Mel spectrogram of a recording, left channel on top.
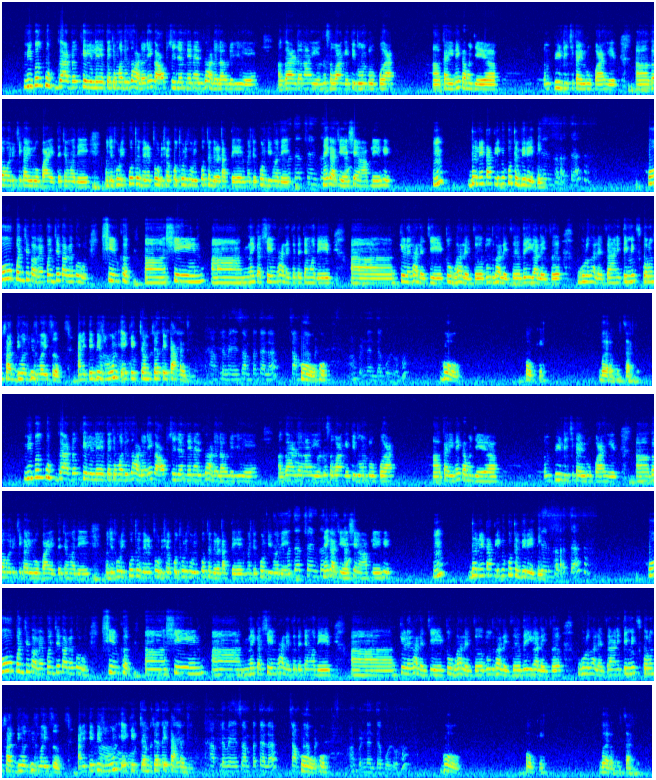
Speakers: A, on the left; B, on the right.
A: मी पण खूप गार्डन केलेले आहे त्याच्यामध्ये झाड नाही का ऑक्सिजन देणारी झाड लावलेली आहे. अ गार्डन
B: हो
A: आहे
B: बरोबर
A: जसं वांग त दोन रूप. काही नाही का म्हणजे भेंडीची काही रूप आहेत गवारी. काही रोप आहेत त्याच्या म्हणजे थोडी कोथंबिर थोडी कोथोडी थोडी कोथंबिर टकतेज. कुंडीमध्ये
B: तुम्ही मग त्यात शेणखत
A: नाही काचेे
B: घालता
A: आपले हे हम्. धने टाकले. कुठं बी रेहते
B: शेणखत त्यात
A: <unintelligible> हो पंचकाव्य पंचकाव्या करून. शेण खत अ शेण अ नाही का शेण घालायचं, त्याच्यामध्ये अ केळी घालायचे, तूप घालायचं, दूध घालायचं, दही घालायचं, गुळ घालायचं, आणि ते मिक्स करून सात दिवस भिजवायचं. आणि ते भिजवून
B: हां हो
A: एक
B: हो
A: एक चमचा
B: त्याबद्दल
A: ते
B: ऐकलं
A: टाक
B: मी आपल्या वेळ संप त्याला संपलं
A: हो
B: पण
A: हो
B: आपण नर बोलू हा.
A: हो. ओके बरोबर चालत.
